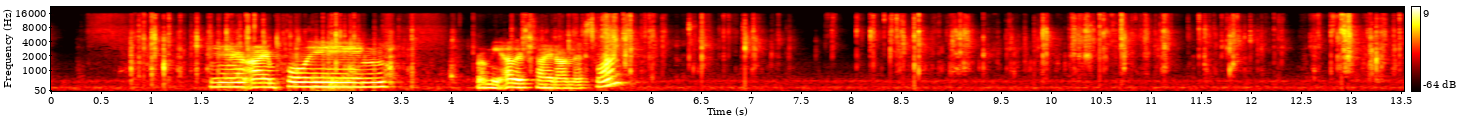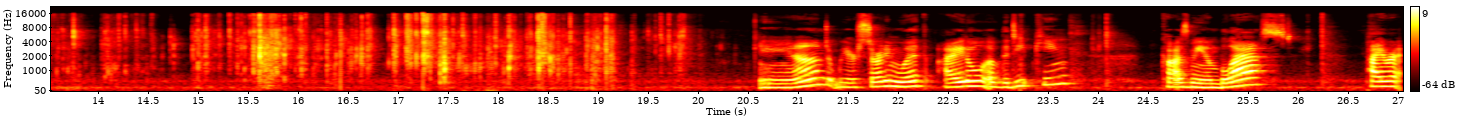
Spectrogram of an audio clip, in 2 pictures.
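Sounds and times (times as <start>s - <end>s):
plastic wrapper crinkling: 0.7s - 20.3s.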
